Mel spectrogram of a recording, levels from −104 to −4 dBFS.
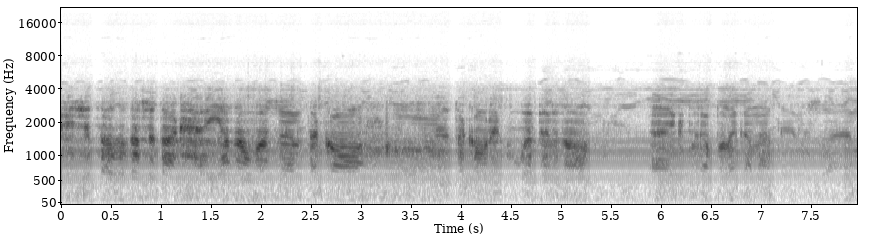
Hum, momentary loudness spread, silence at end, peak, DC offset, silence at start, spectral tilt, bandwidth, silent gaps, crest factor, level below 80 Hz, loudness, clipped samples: none; 17 LU; 0 s; -20 dBFS; under 0.1%; 0 s; -1 dB/octave; 16.5 kHz; none; 18 dB; under -90 dBFS; -37 LUFS; under 0.1%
